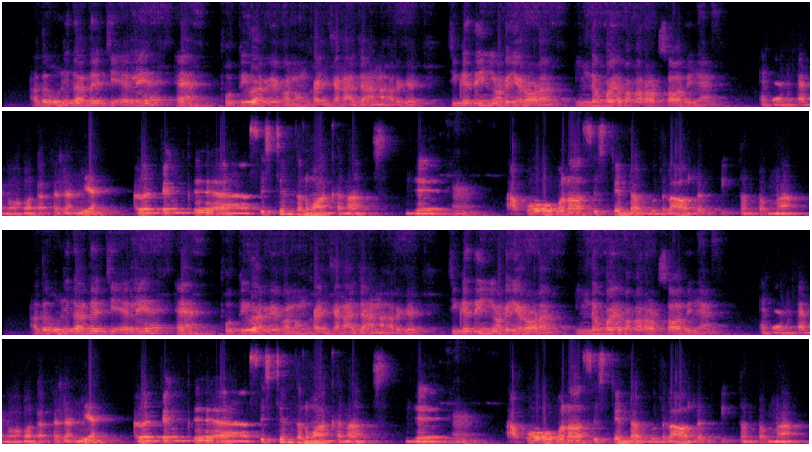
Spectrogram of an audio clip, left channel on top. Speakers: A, on the left; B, on the right.
A: ᱟᱫᱚ ᱩᱱᱤ ᱫᱟ ᱟᱫᱚ ᱫᱚ ᱪᱮᱫ ᱮ ᱞᱟᱹᱭᱟᱭ ᱦᱮᱸ ᱯᱨᱚᱛᱤᱵᱟᱨ ᱜᱮᱠᱚ ᱱᱚᱝᱠᱟᱧ ᱠᱟᱱᱟ ᱡᱟᱦᱟᱱᱟᱜ ᱨᱮᱜᱮ᱾ ᱪᱤᱠᱟᱹᱛᱮ ᱤᱧ ᱚᱸᱰᱮᱧ ᱨᱚᱲᱟ ᱤᱧᱫᱚ ᱚᱠᱚᱭ ᱦᱚᱸ ᱵᱟᱠᱚ ᱨᱚᱲ ᱥᱚ ᱟᱫᱤᱧᱟ᱾
B: ᱮᱠᱟᱞ ᱮᱠᱟᱞ ᱱᱚᱣᱟ ᱢᱟ ᱠᱟᱛᱷᱟ ᱡᱟᱱ ᱜᱮᱭᱟ᱾ ᱟᱫᱚ ᱮᱱᱛᱮ ᱜᱚᱝᱠᱮ ᱥᱤᱥᱴᱮᱢ ᱫᱚ ᱱᱚᱣᱟ ᱠᱟᱱᱟ ᱡᱮ
A: ᱦᱩᱸ᱾
B: ᱟᱵᱚ ᱚᱱᱟ ᱥᱤᱥᱴᱮᱢᱴᱟᱜ ᱵᱚᱫᱞᱟᱣ ᱞᱟᱹᱠᱛᱤᱜ ᱠᱟᱱ ᱛᱟᱵᱚᱱᱟ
